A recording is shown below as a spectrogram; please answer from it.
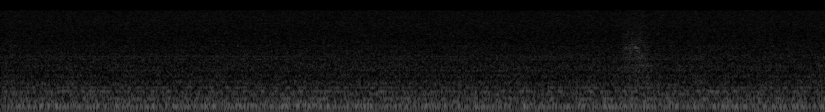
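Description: Steady room tone: a low electrical hum with an even hiss, with a faint short sound about three seconds in.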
